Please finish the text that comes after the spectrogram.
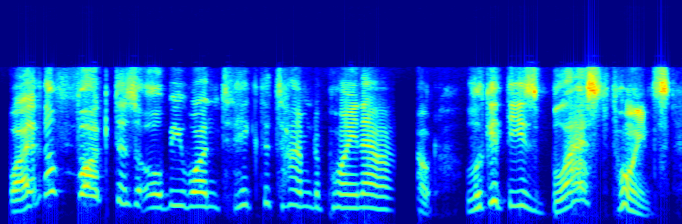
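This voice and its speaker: A man's voice: sits high, measured pace, no room sound, muffled recording. A man co-hosting a fan podcast, bantering casually and picking at details with some swearing. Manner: nitpicky, sweary, animated. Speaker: podcast co-host.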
